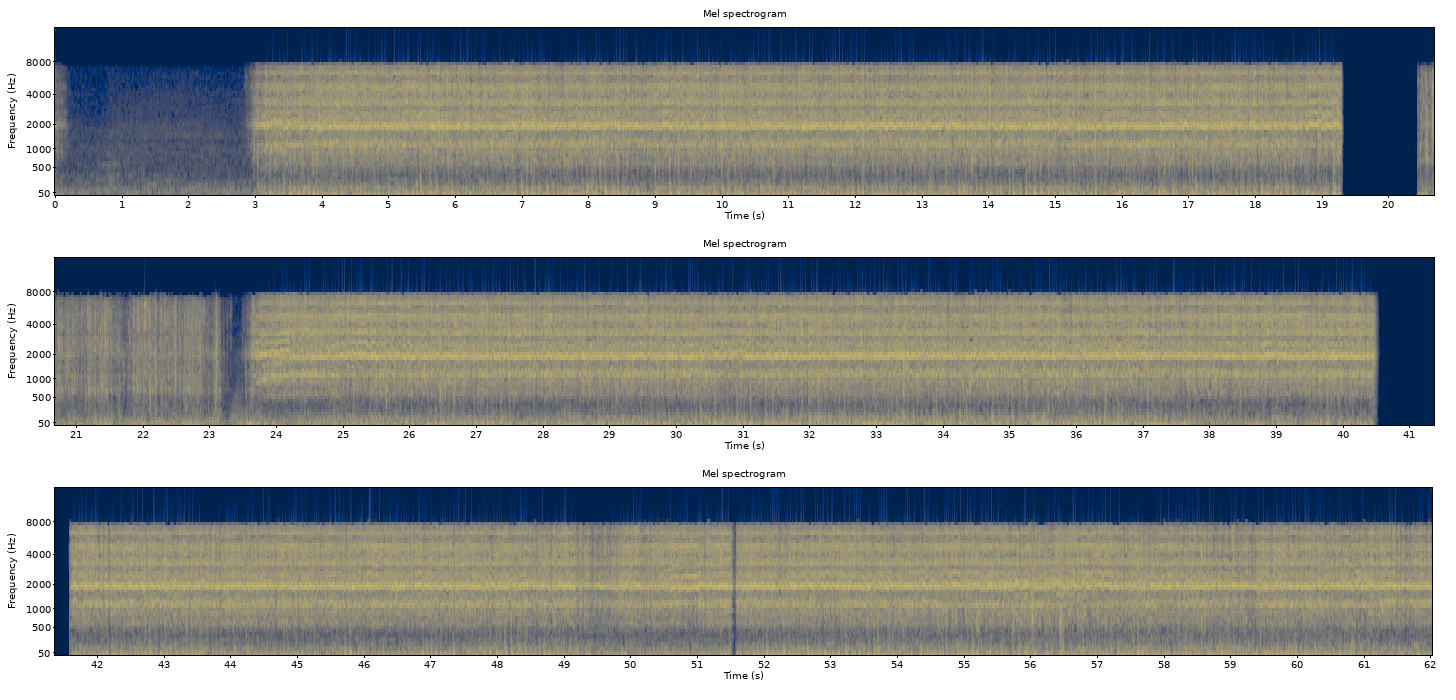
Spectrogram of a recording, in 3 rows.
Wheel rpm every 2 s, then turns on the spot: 0, 30, 160, 160, 160, 160, 170, 160, 160, 160, 50, 30, 130, 160, 170, 170, 170, 160, 170, 160, 160, 160, 170, 160, 170, 160, 160, 160, 160, 160, 160.
20-22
